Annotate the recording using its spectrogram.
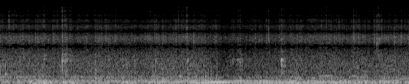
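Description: Steady low road rumble inside a moving car's cabin, with crunchy chewing of fried chicken close to the phone's microphone.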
